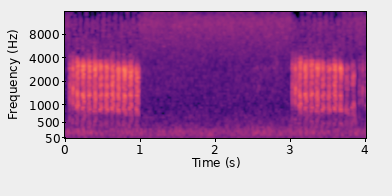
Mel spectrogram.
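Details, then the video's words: Baillon's crake calling with two dry, clicking rattles, each about a second long of rapid, evenly spaced pulses, separated by a two-second pause with faint hiss between. "SUARA BURUNG RAWA TIKUSAN KERDIL"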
